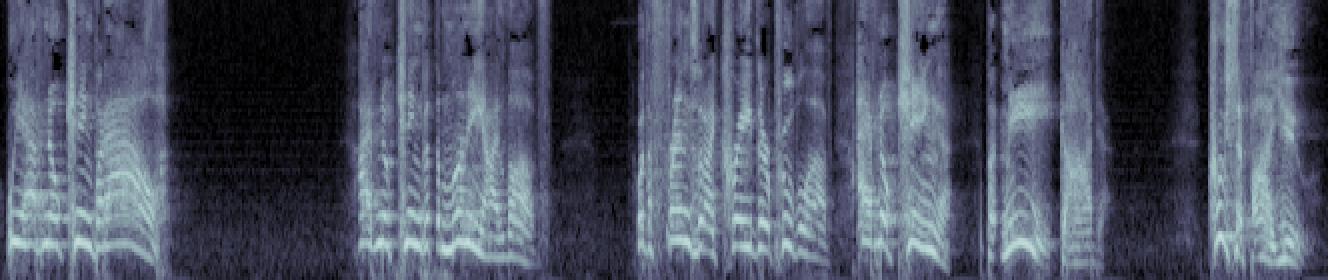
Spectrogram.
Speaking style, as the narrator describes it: I hear myself shouting

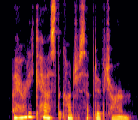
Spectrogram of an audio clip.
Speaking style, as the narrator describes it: Maya muttered sleepily

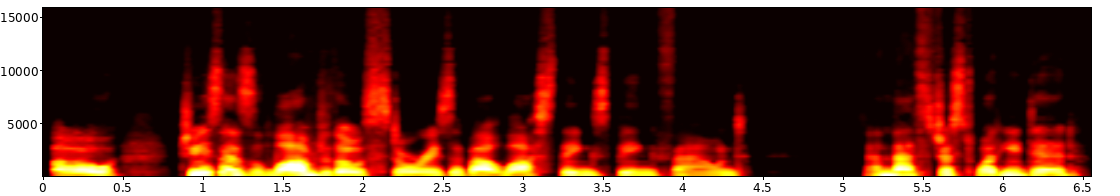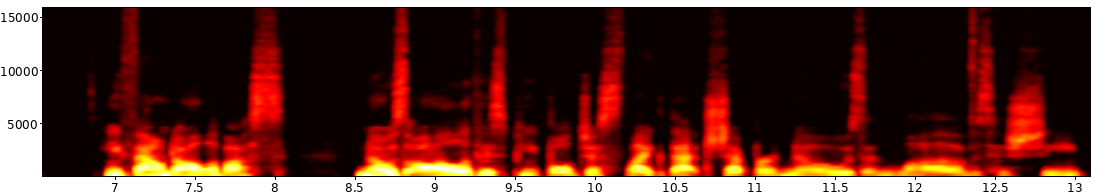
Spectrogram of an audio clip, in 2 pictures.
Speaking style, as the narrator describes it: Andrew laughed and said

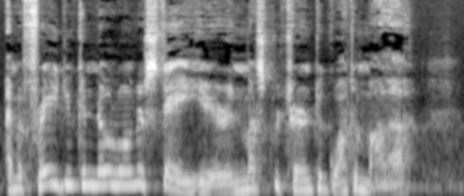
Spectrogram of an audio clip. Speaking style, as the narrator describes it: said sadly

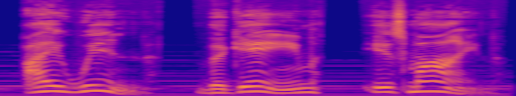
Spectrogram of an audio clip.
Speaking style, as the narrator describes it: the player exclaimed

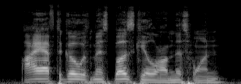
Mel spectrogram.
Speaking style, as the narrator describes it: Duke said

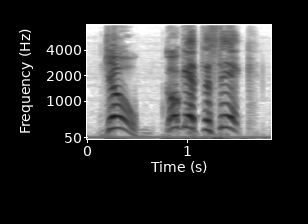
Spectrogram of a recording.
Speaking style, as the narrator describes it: yelled again

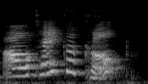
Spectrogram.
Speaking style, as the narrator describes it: she said happily

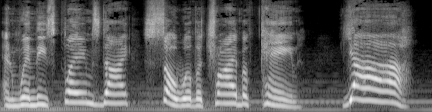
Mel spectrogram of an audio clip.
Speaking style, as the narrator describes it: The scouts screamed their rallying cry

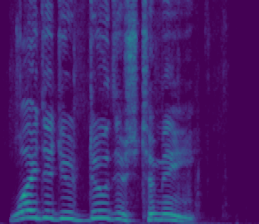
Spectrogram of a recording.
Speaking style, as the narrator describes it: Finally, she screamed

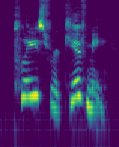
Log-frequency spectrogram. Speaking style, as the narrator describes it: he cried out to God

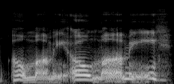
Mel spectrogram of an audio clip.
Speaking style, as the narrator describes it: She erupted into full-blown sobs, my blood-soaked, hysterical child

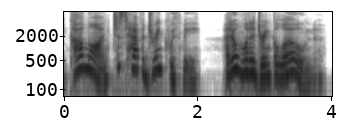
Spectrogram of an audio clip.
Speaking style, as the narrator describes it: Darren would plead with me

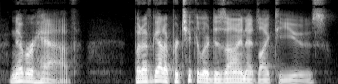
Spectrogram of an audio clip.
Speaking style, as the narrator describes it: said cheerfully

